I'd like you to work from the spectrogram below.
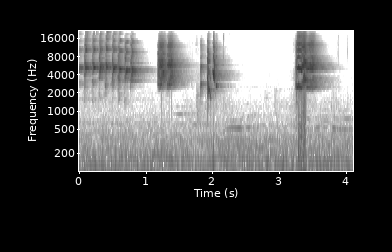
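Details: Lovebird song used to provoke other birds: a fast run of high, shrill chattering notes, then harsh screechy bursts and a loud squawk, with faint low background hum.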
